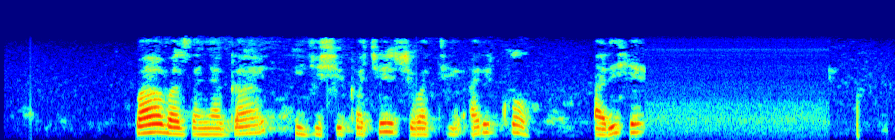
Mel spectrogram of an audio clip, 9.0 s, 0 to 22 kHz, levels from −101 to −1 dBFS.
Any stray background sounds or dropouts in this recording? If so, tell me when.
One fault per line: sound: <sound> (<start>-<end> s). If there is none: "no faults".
no faults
